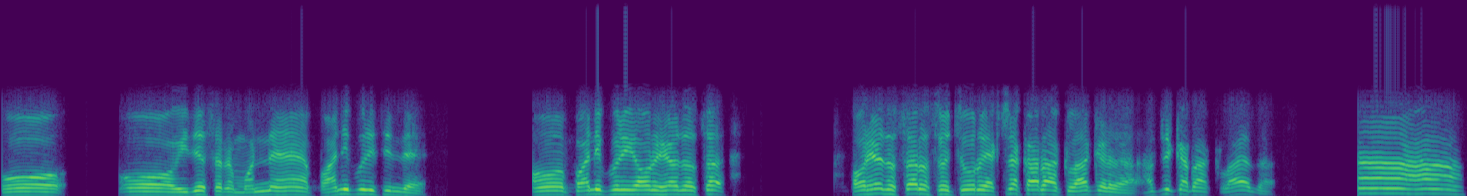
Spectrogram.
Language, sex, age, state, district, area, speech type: Kannada, male, 60+, Karnataka, Bangalore Rural, rural, conversation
